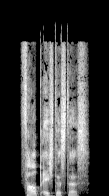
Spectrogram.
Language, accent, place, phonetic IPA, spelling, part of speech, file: German, Germany, Berlin, [ˈfaʁpˌʔɛçtəstəs], farbechtestes, adjective, De-farbechtestes.ogg
- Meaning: strong/mixed nominative/accusative neuter singular superlative degree of farbecht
